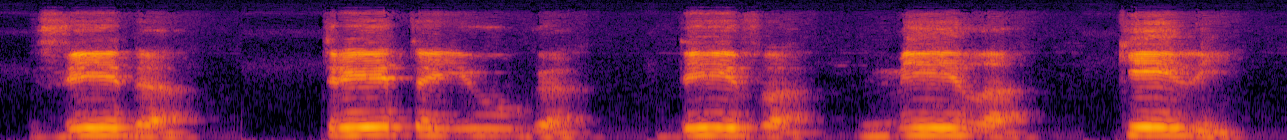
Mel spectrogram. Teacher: Tudo fechado, sempre fechado. O E, em sânscrito clássico, ele é sempre fechado. Regra absoluta, não tem erro.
